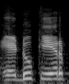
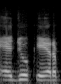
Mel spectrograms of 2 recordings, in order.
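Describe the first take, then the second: First: The consonant after the first vowel is a 'd'. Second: The consonant after the first vowel is a 'j'. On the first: "बहुत लोग इसको एडुकेयर पढ़ लेते हैं" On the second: "एजुकेयर पढ़ें"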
